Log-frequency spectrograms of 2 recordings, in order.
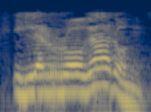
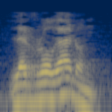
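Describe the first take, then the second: First: Rogaron stretched slow, higher and louder; slow, pleading emphasis on "rogaron"; emphatic. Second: Said in the usual way. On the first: Shown as a demonstration. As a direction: lean hard on "rogaron" as if begging.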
